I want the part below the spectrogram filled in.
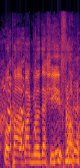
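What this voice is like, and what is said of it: Put-on Bangladeshi accent. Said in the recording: “doing his Bangladesh accent.”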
